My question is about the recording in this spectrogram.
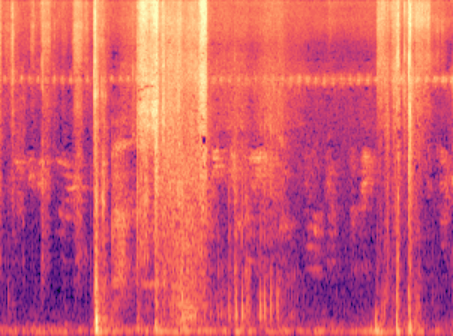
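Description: Faint handling noises: a sharp click about a second in, a breathy rustle a little later, and a few small clicks near the end, over a faint high steady whine.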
